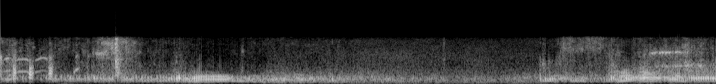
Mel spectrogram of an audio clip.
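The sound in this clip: A home-built car's engine revs in short bursts with a rough, throaty tone, then drops to a lower rumble. Wind buffets the microphone between revs.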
